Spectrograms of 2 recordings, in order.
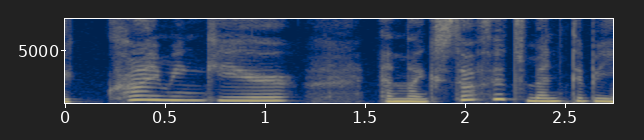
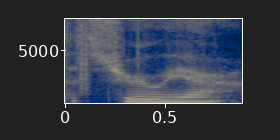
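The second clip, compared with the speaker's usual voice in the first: ordinary talk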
